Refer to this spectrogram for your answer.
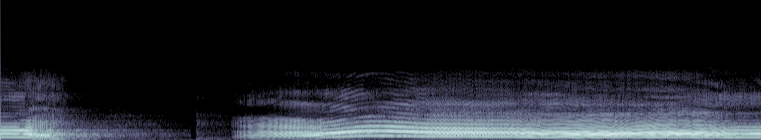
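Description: A deer gives a brief grunt, then a long, rich, moaning bellow that rises and holds steady.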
